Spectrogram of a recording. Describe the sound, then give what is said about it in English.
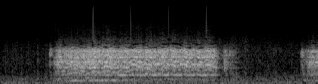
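A car engine cranks with a steady, grinding whir for under two seconds, cuts off briefly, then the whir starts up again, fairly loud with no voices. “Go ahead, start it.”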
